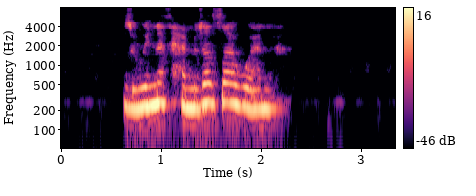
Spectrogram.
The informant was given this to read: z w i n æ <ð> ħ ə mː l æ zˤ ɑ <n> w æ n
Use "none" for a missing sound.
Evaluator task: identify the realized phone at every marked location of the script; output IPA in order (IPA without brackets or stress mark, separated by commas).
θ, none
